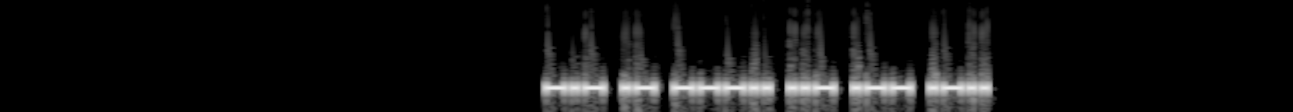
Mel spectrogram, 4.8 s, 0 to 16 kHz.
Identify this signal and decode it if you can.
Morse code, heard as a keyed tone, about 45 wpm, 700 Hz. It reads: KA8UWL
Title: USA Call Signs - 6 Characters - Repeated 3x - 50wpm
